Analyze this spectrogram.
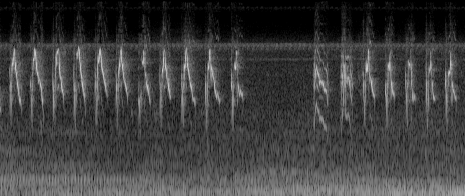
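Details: Bar-winged prinia delivering lively ngebren song, a steady train of loud, sharp, high chirps, roughly four per second, briefly pausing before another run.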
